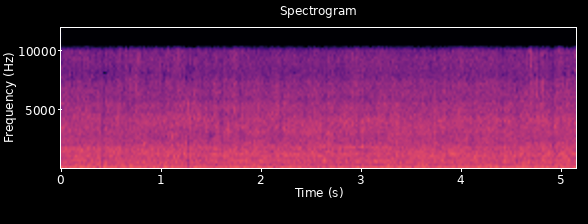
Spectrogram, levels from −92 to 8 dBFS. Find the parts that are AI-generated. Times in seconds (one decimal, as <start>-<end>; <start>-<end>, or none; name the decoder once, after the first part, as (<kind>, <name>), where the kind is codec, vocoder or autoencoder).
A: 1.4-4.5 (codec, SNAC)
